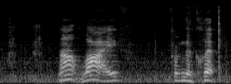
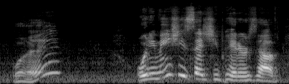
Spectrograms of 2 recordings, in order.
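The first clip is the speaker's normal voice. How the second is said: loud, fast, incredulous question; can't believe what you just heard; stunned and louder; shocked disbelief; 3 semitones higher, 8 dB louder than usual. Real, not acted. Shocked reaction to a claim.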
